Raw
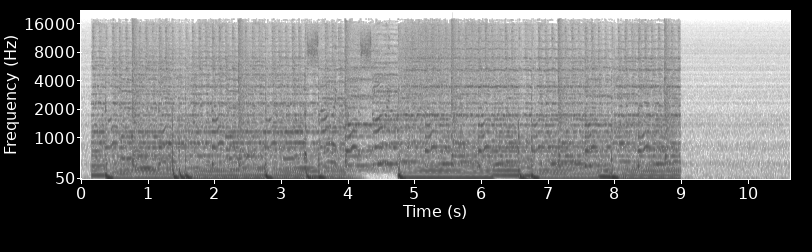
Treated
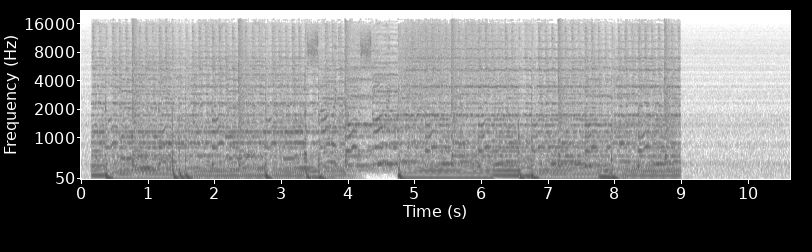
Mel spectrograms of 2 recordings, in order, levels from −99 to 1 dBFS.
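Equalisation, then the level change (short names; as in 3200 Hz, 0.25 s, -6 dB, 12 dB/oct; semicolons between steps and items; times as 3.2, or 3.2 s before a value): HPF 87 Hz 12 dB/oct; notch 730 Hz, Q 12; -6.5 dB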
